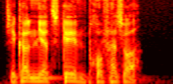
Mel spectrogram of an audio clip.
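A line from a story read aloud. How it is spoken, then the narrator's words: Sharp. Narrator (German): sagte der Kapitän scharf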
